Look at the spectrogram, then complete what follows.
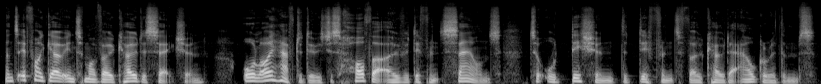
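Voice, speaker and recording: A man presenting an audio software walkthrough in a scripted, explanatory narration, recorded close on a voice-over mic. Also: fairly low pitch, big pitch swings, a little fast, no room sound.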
